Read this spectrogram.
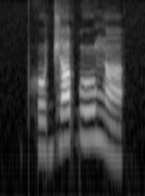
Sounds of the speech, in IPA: pʰo˨ d͡ʒa˦ɓoː˦ŋã˨

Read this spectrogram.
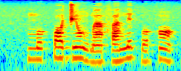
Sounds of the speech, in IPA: mo˧k͡pɔ˦d͡ʒɔ̃˦˨ ɡ͡bã˨fa˨˦ne˦˨k͡po˨˦ kɔ̃˦˨

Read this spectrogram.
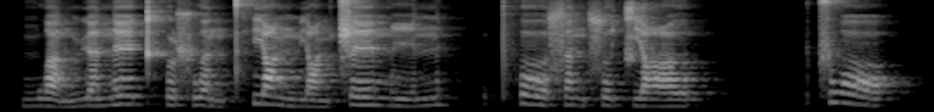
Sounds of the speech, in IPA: mwa̰˨˩nmɥɛ˨˦ne˦ɪ̯kʰu˨ ʂwə̰˨˩n t̪ʰjɑ˥˨ŋmjɑ˩ŋʈ͡ʂe˦ɪ̯mi˨˦n | pʰo˥˨ʊ̯ sə˥˨nsu˥˨t͡ɕjɑ˦ʊ̯ | ʈ͡ʂwɔ˥˨

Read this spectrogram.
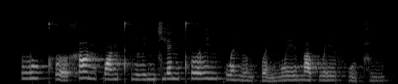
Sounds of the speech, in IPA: lu˧˥kʰɤ̰˨˩xɑ˥˩ŋ pɑ˥ŋt̪ʰi˥˧li˥˧ŋ ɕjɛ˥˩nt̪ʰɤ˥li˥˧ŋ kwə˥˩nlʊ˩ŋ pə̰˨˩nn̪we˥ɪ̯n̪ɑ˨ʊ̯pwe˥˩ɪ̯ fṵ˨˩t͡ɕy˧˥

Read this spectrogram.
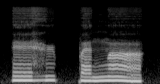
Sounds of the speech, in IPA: eɦypːɛ ŋœ̃

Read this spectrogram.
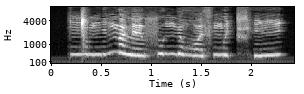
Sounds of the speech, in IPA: ŋ͡ǀuŋiŋa le sʷiŋyʁʷesŋɔ t͡ɕʰi

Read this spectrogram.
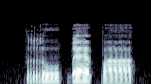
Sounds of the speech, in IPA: ru˦ ɓɛ˦pɐ˨

